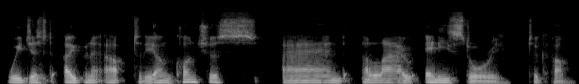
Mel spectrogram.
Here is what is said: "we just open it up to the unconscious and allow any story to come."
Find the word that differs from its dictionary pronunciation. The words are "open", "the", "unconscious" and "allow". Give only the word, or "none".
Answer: none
